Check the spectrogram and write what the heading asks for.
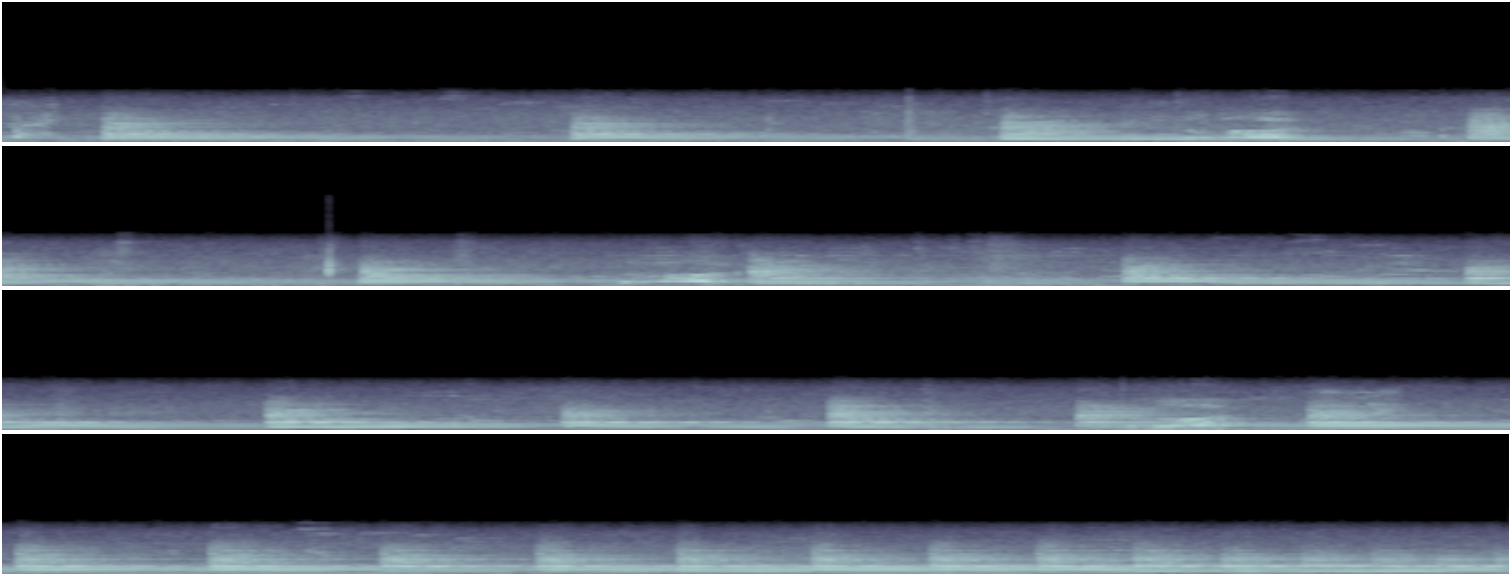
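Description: A bell struck over and over, each stroke left to ring on into the next. The strokes come slowly at first, about every two seconds, then quicken steadily to about two a second near the end.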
